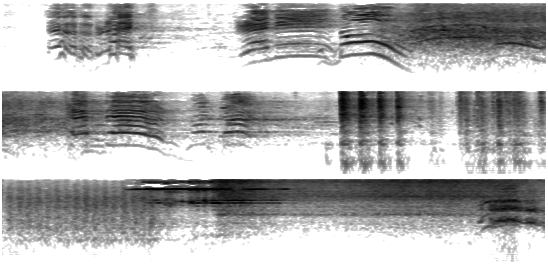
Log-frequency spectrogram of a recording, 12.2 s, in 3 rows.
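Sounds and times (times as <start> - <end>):
speech: 0.6 - 1.2, 1.8 - 6.1
laughter: 2.9 - 6.6
faint squealing train brakes: 9.1 - 11.7
brief high steam train whistle: 9.2 - 10.6
long hiss of steam: 9.2 - 12.2.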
